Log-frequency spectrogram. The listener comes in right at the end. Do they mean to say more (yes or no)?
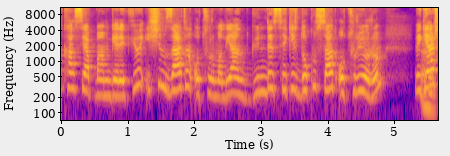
no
